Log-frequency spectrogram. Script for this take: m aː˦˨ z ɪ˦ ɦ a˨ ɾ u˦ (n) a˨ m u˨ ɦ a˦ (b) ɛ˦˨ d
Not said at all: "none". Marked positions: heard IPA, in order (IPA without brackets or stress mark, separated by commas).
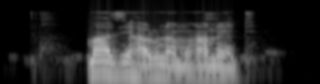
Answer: n, m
